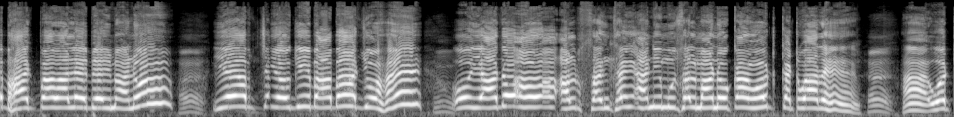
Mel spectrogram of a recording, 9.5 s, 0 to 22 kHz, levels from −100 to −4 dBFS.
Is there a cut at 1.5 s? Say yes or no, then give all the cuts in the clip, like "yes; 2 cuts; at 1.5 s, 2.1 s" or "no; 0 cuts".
no; 1 cut; at 2.7 s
